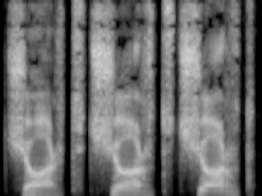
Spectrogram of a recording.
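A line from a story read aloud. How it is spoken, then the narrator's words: Growling. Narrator (Russian): прорычала она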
